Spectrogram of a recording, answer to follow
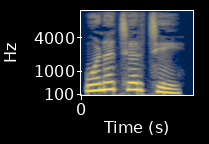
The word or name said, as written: ಒಣಚರ್ಚೆ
